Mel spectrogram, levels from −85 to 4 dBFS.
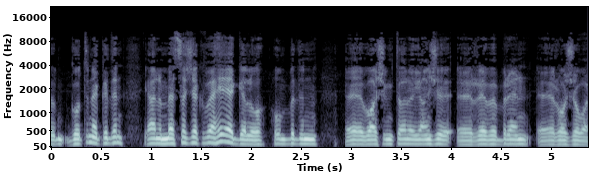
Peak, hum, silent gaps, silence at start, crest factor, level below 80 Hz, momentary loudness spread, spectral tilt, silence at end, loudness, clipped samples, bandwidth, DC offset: -2 dBFS; none; none; 0 s; 16 dB; -56 dBFS; 6 LU; -7 dB/octave; 0 s; -17 LUFS; under 0.1%; 10.5 kHz; under 0.1%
